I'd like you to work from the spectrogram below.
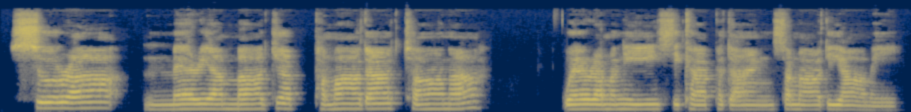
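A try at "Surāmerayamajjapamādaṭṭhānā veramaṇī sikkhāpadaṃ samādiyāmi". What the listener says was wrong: Okay, I detected a slight pause, a slight lengthening of that syllable. Not lengthening of the vowel, because it's distinctly a short vowel, but lengthening as for a following double. On your doublings, there, Suramerya Majja Pamadatthana Sikkapadam. Those are unambiguously double verb.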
